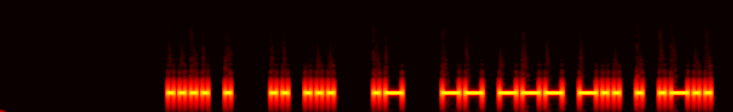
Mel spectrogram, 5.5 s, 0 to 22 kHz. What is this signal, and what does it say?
Morse code, heard as a keyed tone, about 28 wpm, 700 Hz. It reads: HE IS A MODEL
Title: Sentences from Top 1000 Words - Review Part 5 - 28wpm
